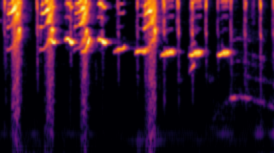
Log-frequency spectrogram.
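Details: Long-tailed shrike singing in Indonesia: harsh, scratchy bursts alternating with clear whistled notes, several short even whistles repeated in a row near the end, loud and close.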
